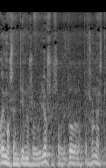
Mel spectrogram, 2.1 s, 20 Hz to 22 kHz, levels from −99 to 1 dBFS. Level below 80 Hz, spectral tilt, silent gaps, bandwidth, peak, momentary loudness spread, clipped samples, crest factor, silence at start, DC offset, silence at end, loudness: -52 dBFS; -6.5 dB/octave; none; 16.5 kHz; -10 dBFS; 7 LU; under 0.1%; 16 dB; 0 s; under 0.1%; 0 s; -26 LUFS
